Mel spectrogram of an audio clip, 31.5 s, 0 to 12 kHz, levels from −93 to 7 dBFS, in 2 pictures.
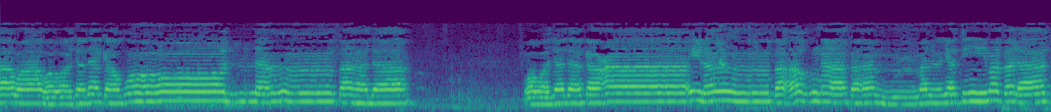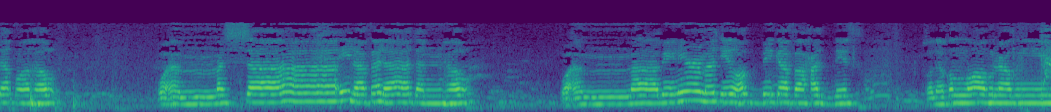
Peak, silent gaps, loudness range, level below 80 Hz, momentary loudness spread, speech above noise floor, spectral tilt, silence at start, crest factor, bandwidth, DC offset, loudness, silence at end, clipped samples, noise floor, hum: -8 dBFS; none; 5 LU; -58 dBFS; 8 LU; 29 dB; -8 dB/octave; 0 s; 12 dB; 6.6 kHz; under 0.1%; -21 LUFS; 0 s; under 0.1%; -49 dBFS; none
